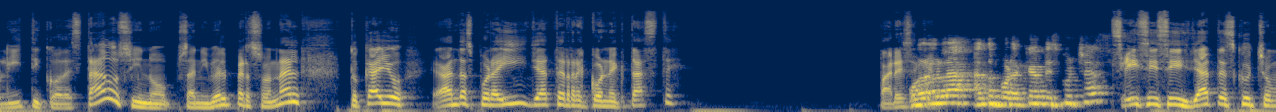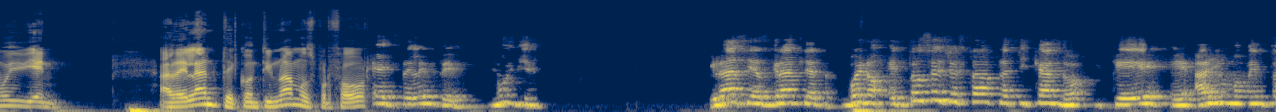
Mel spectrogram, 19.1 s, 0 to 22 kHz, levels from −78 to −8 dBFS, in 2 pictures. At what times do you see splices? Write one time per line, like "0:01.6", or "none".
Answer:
none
